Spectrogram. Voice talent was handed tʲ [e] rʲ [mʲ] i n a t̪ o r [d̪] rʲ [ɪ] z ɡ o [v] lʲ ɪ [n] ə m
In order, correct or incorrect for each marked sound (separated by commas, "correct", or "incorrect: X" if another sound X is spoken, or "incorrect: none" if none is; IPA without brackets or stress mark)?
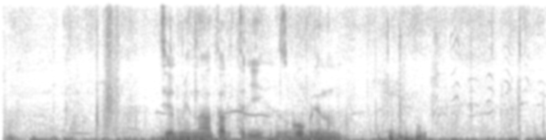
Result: correct, correct, incorrect: t̪, incorrect: i, incorrect: b, correct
